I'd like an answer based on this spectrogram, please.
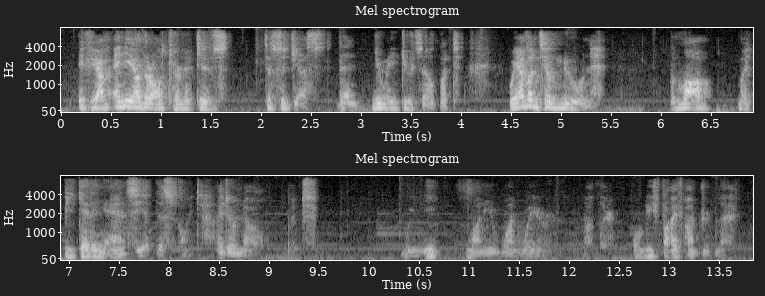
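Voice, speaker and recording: A man's put-on character voice with long, frequent pauses. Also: medium pitch for a man, moderate pace. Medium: actual play. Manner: blunt, businesslike.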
